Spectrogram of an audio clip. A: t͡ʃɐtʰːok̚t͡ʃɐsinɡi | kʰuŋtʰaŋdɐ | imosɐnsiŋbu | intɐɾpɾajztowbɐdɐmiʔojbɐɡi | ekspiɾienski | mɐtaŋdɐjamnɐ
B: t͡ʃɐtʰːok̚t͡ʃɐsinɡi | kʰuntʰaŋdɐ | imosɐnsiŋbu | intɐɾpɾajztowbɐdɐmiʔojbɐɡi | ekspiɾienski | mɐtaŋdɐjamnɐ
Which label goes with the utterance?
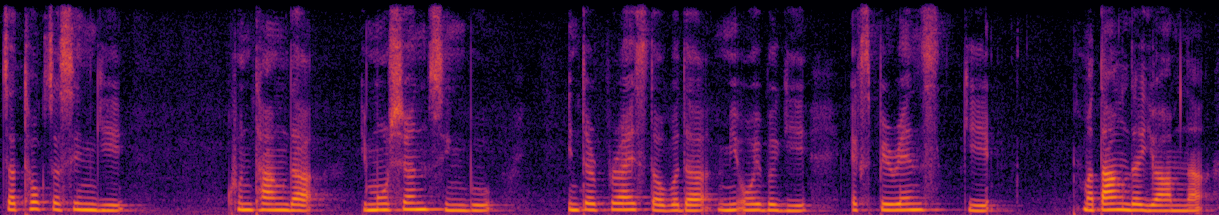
B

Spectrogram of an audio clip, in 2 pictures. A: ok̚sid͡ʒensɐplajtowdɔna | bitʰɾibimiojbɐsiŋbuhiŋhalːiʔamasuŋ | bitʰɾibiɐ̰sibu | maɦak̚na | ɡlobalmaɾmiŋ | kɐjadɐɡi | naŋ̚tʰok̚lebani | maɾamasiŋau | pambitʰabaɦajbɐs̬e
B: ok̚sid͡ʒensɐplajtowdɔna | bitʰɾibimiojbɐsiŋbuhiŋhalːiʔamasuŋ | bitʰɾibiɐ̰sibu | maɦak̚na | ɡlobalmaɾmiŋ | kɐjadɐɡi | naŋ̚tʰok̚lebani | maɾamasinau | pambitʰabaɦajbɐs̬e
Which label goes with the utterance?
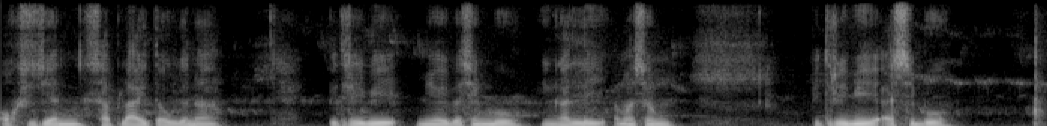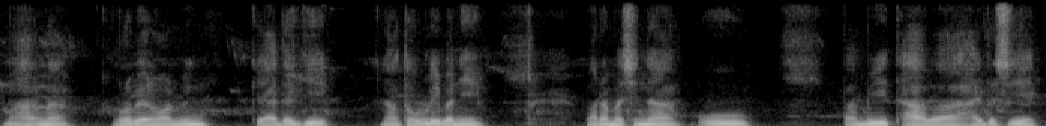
B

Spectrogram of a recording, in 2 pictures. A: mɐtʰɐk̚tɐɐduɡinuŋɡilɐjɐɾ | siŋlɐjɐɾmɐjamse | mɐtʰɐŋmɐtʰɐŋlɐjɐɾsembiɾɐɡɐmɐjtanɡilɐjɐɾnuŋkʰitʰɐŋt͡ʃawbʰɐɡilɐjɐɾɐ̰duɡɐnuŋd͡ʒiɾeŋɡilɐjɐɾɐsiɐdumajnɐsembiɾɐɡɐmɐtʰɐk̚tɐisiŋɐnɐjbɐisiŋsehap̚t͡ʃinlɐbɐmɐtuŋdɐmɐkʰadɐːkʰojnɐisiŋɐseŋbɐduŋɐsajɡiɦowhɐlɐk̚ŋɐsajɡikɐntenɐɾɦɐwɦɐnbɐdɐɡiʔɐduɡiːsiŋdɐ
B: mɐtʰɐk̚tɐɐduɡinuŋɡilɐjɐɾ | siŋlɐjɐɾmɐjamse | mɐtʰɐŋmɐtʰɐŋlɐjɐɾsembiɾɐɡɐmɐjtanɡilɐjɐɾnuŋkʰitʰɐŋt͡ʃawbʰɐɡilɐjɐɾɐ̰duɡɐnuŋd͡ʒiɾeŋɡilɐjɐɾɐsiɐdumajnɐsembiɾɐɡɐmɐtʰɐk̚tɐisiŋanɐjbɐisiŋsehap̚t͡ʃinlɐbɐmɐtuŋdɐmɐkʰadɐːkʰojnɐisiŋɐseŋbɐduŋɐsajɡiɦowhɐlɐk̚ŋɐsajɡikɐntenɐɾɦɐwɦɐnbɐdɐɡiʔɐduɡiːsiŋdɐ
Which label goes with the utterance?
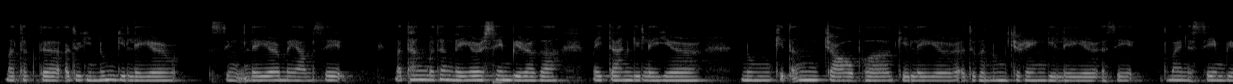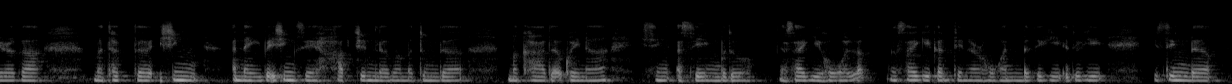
A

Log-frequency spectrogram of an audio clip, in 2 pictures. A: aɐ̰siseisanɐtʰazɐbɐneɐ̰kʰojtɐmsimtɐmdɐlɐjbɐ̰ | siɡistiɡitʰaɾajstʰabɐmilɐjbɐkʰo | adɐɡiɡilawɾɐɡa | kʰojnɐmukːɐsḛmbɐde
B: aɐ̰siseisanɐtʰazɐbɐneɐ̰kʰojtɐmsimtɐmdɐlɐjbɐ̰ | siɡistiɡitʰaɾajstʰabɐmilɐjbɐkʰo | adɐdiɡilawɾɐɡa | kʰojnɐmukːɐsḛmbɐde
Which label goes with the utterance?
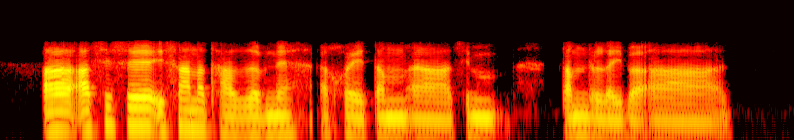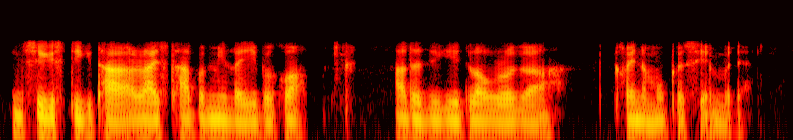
B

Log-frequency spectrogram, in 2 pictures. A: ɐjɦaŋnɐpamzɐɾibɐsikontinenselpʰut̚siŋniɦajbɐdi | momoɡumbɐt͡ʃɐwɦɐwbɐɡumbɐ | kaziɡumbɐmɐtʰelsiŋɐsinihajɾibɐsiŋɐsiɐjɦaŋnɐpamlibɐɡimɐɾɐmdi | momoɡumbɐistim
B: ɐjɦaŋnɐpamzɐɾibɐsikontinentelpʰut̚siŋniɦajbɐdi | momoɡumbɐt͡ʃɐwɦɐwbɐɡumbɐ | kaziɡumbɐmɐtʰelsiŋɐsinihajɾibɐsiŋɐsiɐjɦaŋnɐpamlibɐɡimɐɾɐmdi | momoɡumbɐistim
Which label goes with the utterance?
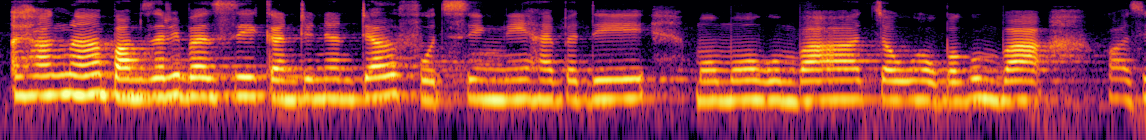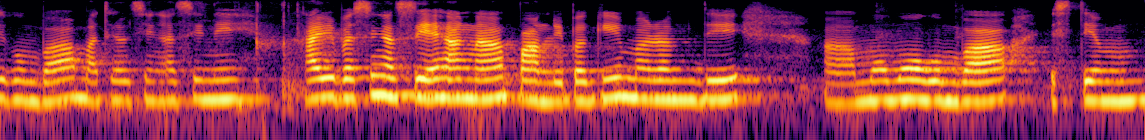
B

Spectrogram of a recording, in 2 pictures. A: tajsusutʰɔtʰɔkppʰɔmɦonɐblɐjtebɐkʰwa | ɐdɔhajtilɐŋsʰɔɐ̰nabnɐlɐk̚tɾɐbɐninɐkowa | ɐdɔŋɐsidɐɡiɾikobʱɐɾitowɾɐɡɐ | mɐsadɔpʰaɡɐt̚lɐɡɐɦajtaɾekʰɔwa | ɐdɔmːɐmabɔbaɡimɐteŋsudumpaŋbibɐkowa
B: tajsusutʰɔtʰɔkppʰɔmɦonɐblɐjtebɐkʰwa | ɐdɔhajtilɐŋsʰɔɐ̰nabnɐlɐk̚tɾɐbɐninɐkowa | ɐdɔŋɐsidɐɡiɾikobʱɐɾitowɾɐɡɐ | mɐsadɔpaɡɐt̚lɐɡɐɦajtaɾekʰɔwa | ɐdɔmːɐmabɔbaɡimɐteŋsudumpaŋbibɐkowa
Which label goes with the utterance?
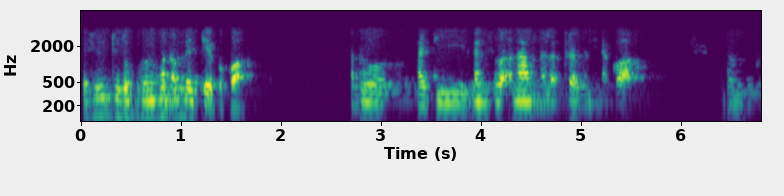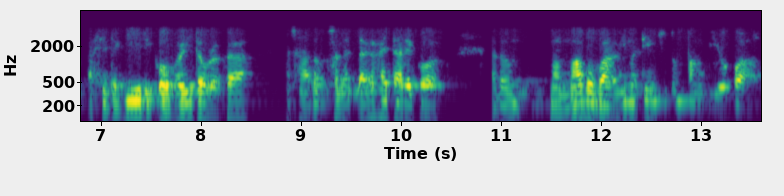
A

